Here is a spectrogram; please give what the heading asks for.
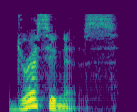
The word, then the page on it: dressiness: British English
